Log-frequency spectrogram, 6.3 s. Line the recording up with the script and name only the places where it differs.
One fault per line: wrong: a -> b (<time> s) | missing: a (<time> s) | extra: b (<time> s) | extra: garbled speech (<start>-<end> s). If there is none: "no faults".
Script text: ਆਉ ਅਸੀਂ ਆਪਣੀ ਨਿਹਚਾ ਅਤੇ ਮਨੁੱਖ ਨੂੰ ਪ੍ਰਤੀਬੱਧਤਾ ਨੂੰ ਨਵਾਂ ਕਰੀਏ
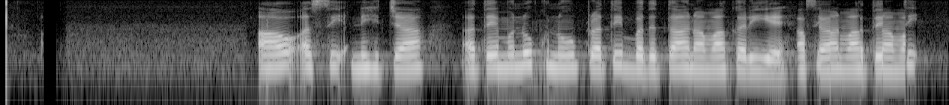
missing: ਆਪਣੀ (2.3 s)
missing: ਨੂੰ (4.6 s)
extra: garbled speech (5.3-6.1 s)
